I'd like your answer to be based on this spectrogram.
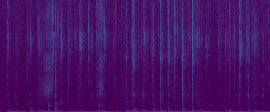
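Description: Long nails type fast on a white low-profile plastic computer keyboard, recorded close up. A steady stream of rapid clicky taps is heard, each with a soft low thump and a bright, crisp tick that dies away quickly.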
